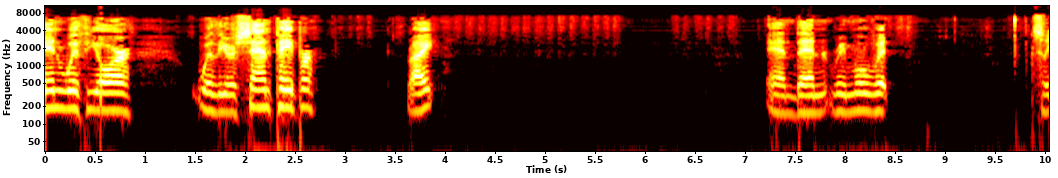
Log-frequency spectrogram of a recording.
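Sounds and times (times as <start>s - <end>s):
sandpaper rubbing on plastic: 1.4s - 7.3s, 8.0s - 8.9s.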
